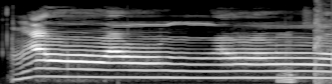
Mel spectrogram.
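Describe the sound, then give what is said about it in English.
A person imitates an angry cat with one long, drawn-out yowl that holds steady for about three seconds, loud, with no other sounds around it. “Why don't you show us your best cat impression? Oh, that's pretty good. Why not? Now do it like an angry cat.”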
